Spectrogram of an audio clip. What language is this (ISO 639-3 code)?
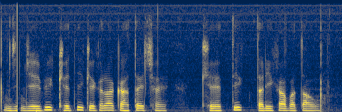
mai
